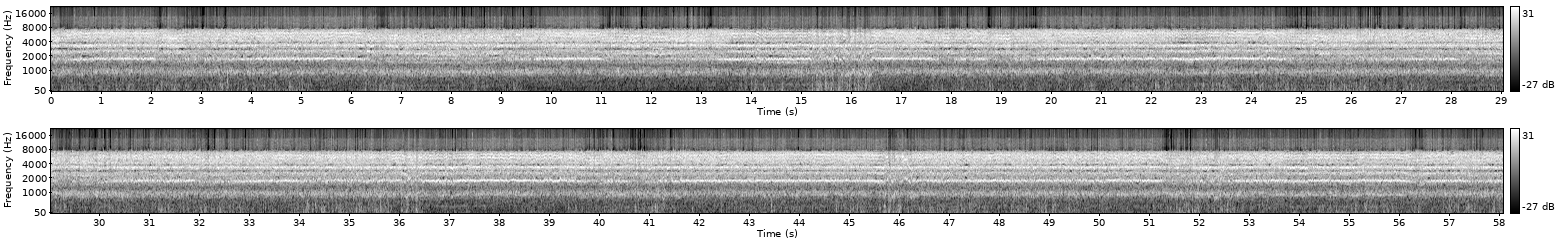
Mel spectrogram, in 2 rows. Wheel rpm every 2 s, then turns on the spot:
220, 230, 230, 210, 220, 220, 220, 210, 230, 220, 230, 230, 220, 230, 210, 230, 230, 230, 230, 230, 230, 230, 230, 230, 240, 230, 220, 230, 230.
none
